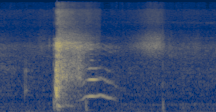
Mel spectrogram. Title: Loud allergy sneezes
